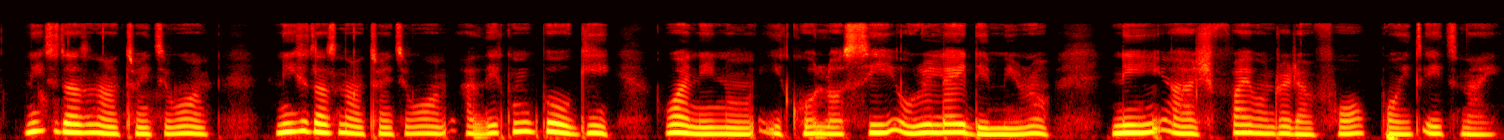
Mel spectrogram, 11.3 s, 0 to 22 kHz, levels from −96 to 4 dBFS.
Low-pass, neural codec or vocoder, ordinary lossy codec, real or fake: 10.8 kHz; none; none; real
